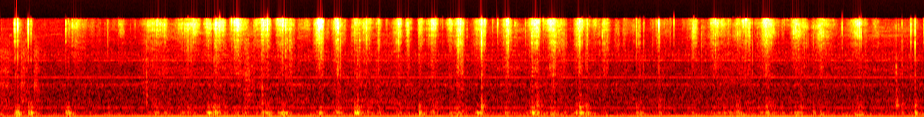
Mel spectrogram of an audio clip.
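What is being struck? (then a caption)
Leather baseball. A solid leather baseball is held and turned while long blue-painted nails scratch and tap its leather and stitching. Quick, dry taps and bright scratchy strokes come in an uneven stream over a steady low hum, each one dying away almost at once.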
